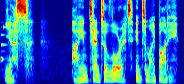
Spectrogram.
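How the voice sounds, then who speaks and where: A man's voice: low voice, steady tone, a little slow, slight background noise. A man playing a grave, earnest, self-sacrificing villager in a fantasy video game, speaking formally. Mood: resolute. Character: earnest, self-sacrificing male villager once possessed by evil.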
